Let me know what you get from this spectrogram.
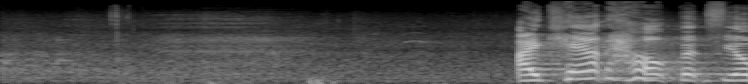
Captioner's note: audience laughs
